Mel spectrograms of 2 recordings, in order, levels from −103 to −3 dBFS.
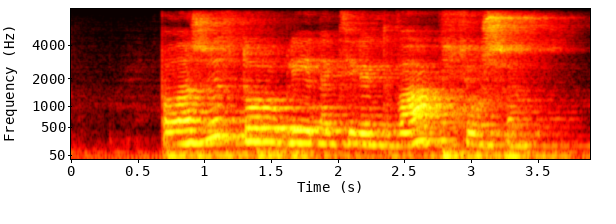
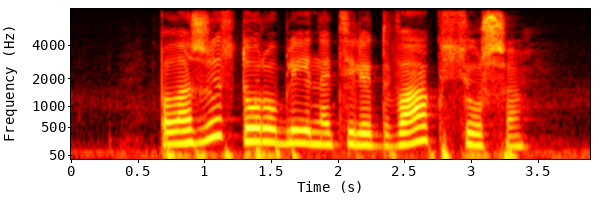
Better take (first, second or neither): second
